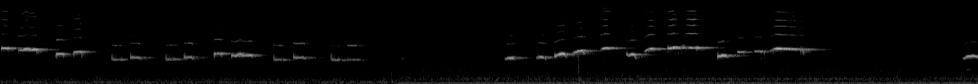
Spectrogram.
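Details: Cockatiel kept as a pet whistles the Pythagora Switch opening theme it has learned, a run of descending whistled notes, a brief silence, then a livelier burst of rising and falling whistles.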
